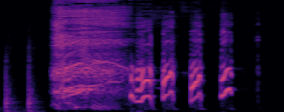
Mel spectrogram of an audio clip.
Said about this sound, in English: Do I need to knock on wood? Yes, I would appreciate that.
